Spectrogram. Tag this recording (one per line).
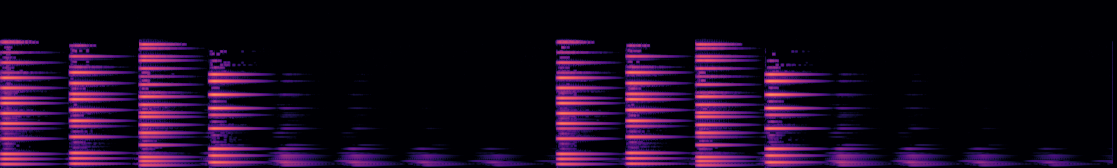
alerts
ring
cellphone
phone
mojo
alert
cell-phone
ring-tone
alarm
cell
mojomills
ringtone
mills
